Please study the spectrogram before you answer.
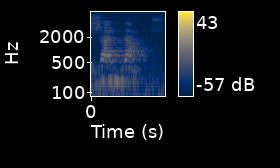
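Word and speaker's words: Jeanne d'Arc: official name is now her name in French is Jandak and you'll sometimes see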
